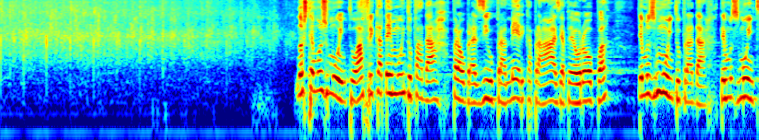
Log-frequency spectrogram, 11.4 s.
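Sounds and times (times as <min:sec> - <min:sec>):
crowd applauding: 0:00.0 - 0:04.5
speech: 0:04.4 - 0:11.3.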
